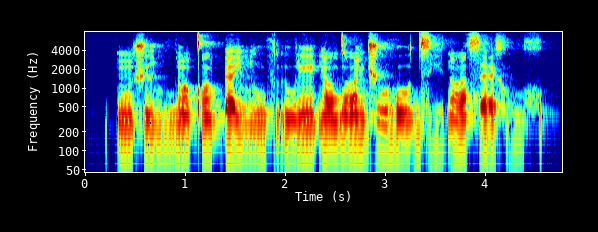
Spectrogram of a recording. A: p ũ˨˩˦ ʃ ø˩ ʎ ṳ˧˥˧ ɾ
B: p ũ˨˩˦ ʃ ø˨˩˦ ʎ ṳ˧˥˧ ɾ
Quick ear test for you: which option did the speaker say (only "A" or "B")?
A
